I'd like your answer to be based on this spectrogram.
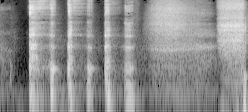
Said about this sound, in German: Ah, Entschuldigung, ich rede jetzt schon die ganze Zeit durch, da darf ich ja auch mal ein bisschen husten hier.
